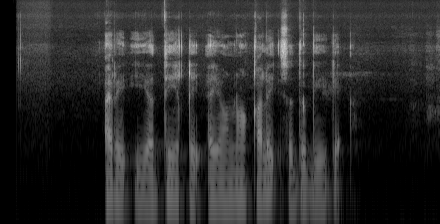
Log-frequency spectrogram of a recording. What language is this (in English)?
Somali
